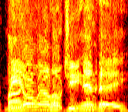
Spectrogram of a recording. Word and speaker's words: bologna: When you spell it, it doesn't look like Well, you have to sing the song to spell it. B O L O G N A.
